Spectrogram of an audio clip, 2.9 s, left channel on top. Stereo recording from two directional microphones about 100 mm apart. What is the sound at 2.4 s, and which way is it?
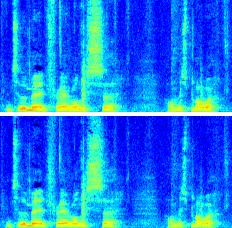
Speech, 10° left (ahead or behind).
